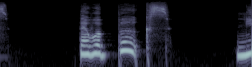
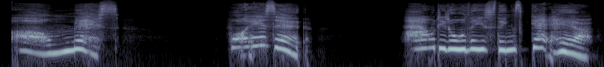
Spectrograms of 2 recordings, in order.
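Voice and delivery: put-on high, wondering girl's voice; an awed young servant girl; lightly voiced young maid; 8 semitones higher than usual. Becky, the maid, asking Zara in wonder.

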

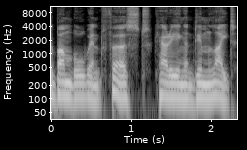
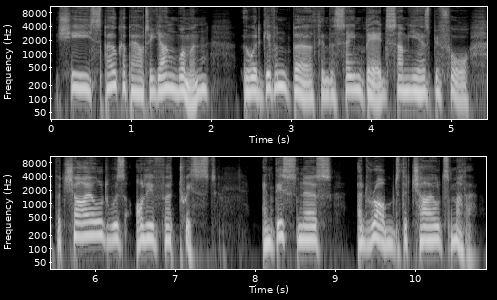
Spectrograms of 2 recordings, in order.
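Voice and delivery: higher-voiced shrewd wife bargaining; Mrs Bumble; 7 semitones higher than usual. A narrator's reading. Wife bargains with Monks for money, higher-pitched shrewd voice. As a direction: push for payment in a higher wife's voice.

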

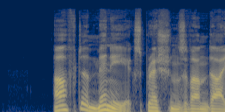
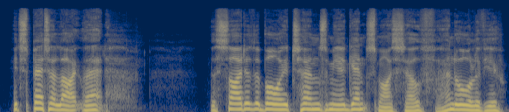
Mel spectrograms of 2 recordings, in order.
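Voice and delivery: bitter Nancy; 9 semitones higher, 4 dB louder than usual. Acted. Nancy bitterly wishing the boy dead. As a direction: wish it darkly.

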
